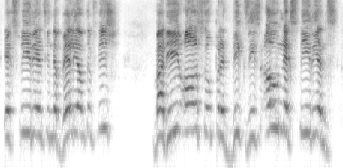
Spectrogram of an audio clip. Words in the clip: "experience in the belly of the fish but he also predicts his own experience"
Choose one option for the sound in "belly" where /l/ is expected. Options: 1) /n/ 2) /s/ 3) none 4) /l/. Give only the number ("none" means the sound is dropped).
4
